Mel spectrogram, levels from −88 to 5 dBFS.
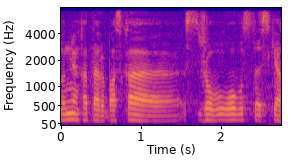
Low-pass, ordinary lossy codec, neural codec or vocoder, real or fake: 7.2 kHz; AAC, 32 kbps; codec, 16 kHz, 16 kbps, FreqCodec, larger model; fake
